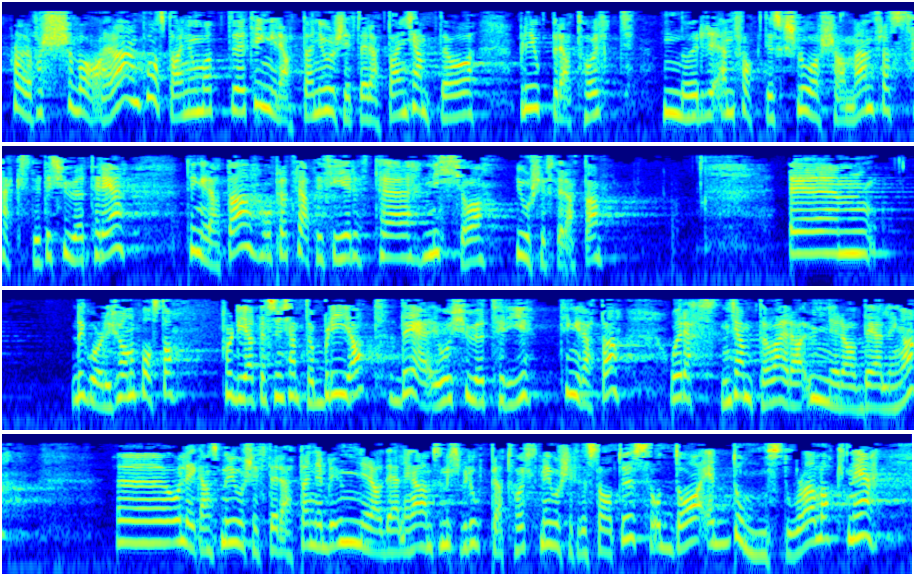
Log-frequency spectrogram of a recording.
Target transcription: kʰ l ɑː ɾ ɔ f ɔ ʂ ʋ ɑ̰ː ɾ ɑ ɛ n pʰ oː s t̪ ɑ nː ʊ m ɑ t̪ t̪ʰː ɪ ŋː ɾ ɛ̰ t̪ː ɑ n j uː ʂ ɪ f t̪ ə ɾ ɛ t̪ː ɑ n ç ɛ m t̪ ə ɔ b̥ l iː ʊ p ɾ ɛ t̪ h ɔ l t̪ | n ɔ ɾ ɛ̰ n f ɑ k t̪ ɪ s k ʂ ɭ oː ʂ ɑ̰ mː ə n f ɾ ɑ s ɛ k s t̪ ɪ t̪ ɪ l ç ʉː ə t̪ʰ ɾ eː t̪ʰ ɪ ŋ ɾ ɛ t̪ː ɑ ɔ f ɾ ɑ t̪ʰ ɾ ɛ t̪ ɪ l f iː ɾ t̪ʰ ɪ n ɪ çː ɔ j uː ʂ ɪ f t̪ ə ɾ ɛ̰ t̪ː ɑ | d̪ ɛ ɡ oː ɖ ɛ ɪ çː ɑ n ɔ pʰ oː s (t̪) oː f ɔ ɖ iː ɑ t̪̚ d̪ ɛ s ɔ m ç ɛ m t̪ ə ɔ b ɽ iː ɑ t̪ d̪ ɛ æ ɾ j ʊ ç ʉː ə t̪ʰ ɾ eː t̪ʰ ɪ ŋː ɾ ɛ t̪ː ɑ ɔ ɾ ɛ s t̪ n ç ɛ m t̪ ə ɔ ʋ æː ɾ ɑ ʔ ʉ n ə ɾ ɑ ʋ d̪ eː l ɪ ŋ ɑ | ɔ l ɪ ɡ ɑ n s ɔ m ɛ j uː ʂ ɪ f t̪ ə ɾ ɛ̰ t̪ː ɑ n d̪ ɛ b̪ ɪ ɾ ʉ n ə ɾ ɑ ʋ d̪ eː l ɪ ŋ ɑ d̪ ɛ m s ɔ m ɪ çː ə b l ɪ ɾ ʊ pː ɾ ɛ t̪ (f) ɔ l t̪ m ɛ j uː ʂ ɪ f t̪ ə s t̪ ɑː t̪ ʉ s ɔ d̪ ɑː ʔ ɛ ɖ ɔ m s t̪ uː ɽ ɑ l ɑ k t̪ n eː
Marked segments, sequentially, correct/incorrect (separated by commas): correct, incorrect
